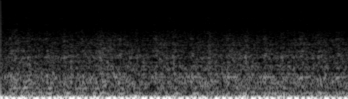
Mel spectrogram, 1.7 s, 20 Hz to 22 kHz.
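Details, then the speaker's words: Mack tank truck, about a 1995 model with 122,000 on the odometer, started after sitting with new batteries and the dash disassembled. It has a deep, even diesel idle with no knocks or misses as oil pressure comes up. Engine sounds healthy, with a bad exhaust manifold leak. "It sounds really good. It's obviously still disassembled."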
